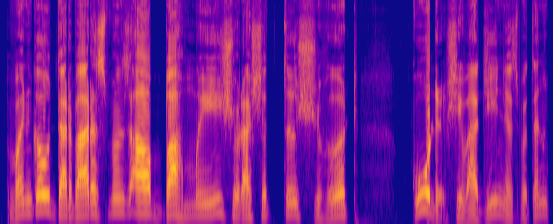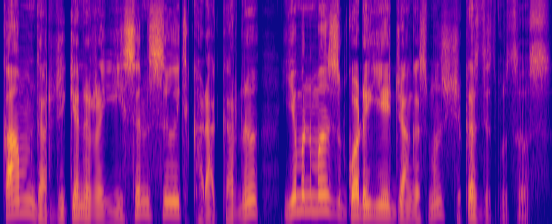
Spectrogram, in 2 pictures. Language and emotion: Kashmiri, neutral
